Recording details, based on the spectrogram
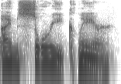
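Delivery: high-pitched, nasal, awkward voice. Mocking how the character says sorry: Steve saying sorry. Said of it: "Freaking hate the way he says sorry".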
